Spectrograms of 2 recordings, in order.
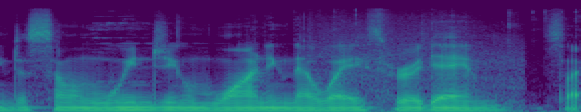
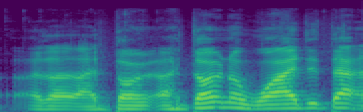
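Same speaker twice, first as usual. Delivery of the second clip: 1 incredulous laughing; 4 semitones higher, 7 dB louder than usual. Real, not acted. Disbelief at his misplay.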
